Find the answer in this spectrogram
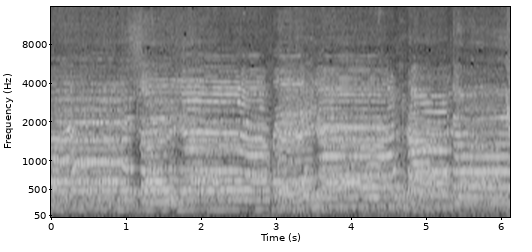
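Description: A church congregation singing a hymn unaccompanied, many voices holding long notes together, with short breaks between phrases.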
